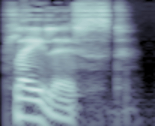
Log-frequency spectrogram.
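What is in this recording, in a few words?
"playlist", British English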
